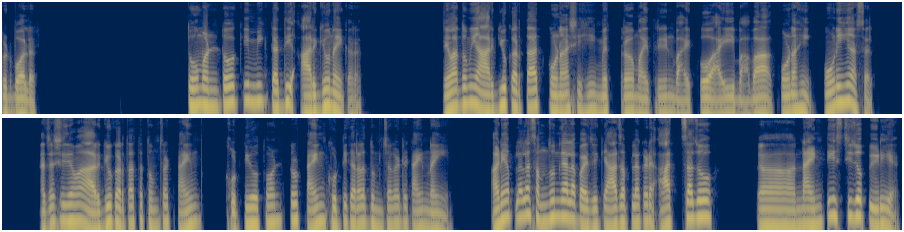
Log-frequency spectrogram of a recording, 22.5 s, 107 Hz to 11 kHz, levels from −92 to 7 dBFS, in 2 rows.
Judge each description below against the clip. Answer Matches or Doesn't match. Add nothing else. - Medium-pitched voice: Doesn't match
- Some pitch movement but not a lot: Matches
